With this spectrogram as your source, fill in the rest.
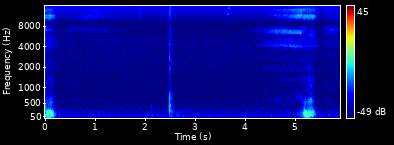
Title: My little snoring Sleeping Beauty!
